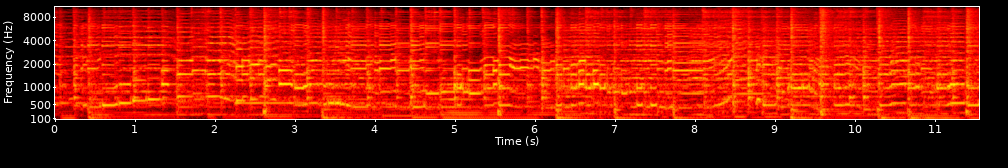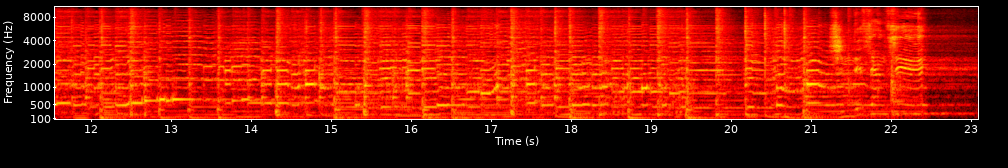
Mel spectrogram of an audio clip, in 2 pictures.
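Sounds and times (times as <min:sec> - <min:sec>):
folk music with plucked lute: 0:00.0 - 0:22.1
drum strikes: 0:02.1 - 0:22.2.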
